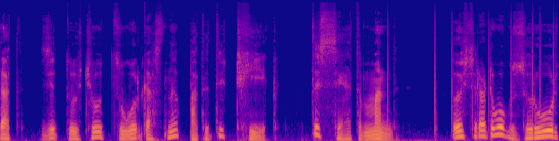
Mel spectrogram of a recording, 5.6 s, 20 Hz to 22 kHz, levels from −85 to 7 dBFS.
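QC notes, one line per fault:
3.87–5.54 s, train of clicks: roughly ten sharp, similar-shaped pulses at an uneven pace averaging about 4.8 per second, peaking around 10 dB above the speech and audible over pauses too. Likely interference pickup or an unstable interface injecting repeated transients.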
